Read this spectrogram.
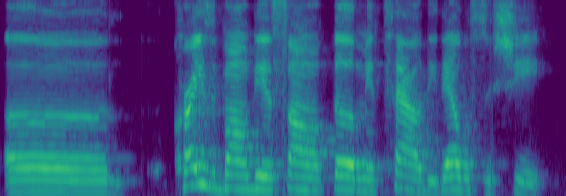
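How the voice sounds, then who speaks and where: This is a casual commentary vlog from a channel host who grew up in the American South, speaking in a blunt, profane, conversational way. Her voice is lowish, her intonation fairly even, and her speed normal.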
